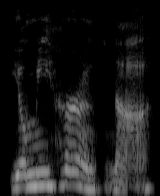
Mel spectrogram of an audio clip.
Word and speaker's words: Euhemerus: It's pronounced, I believe, Yomihuruna.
